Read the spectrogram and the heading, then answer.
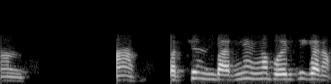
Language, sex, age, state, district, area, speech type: Malayalam, female, 60+, Kerala, Kasaragod, rural, conversation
